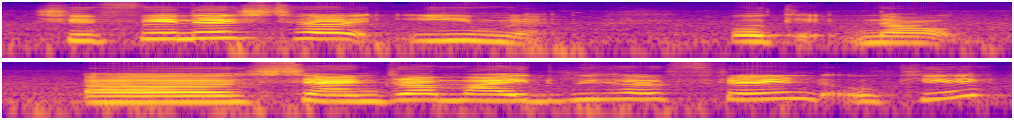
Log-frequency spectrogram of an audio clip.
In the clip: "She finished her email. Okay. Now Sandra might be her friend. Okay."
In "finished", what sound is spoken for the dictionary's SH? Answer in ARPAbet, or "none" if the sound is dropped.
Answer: S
